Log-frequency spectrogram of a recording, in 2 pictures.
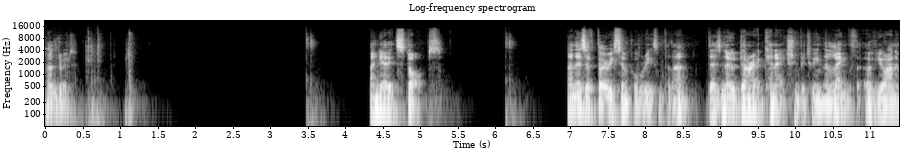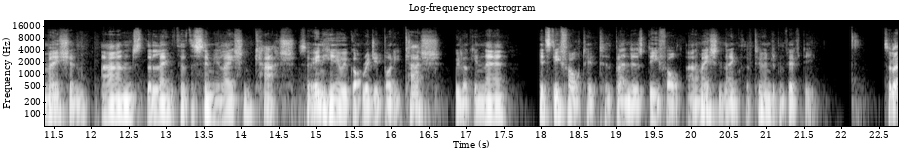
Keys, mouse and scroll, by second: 0.0 KP_5, 0.4 KP_0, 1.0 KP_Enter, 2.5 scroll down 1, 3.5 click, 6.1 click, 8.3 click, 10.7 scroll down 1, 16.2 click, 22.1 click.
